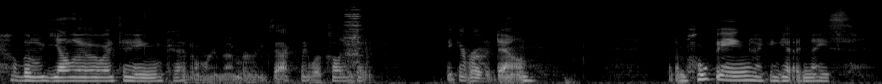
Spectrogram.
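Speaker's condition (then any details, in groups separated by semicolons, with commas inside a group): No condition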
